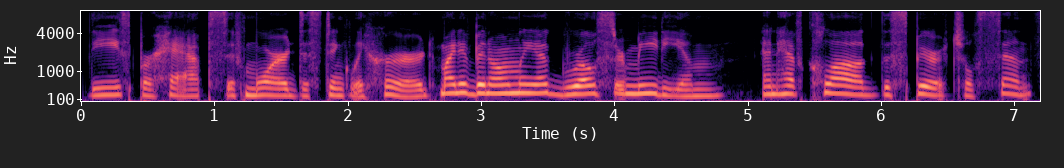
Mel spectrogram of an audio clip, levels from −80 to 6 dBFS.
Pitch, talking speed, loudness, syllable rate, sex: 200 Hz, 160 wpm, -19 LUFS, 4.5 syllables/s, female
